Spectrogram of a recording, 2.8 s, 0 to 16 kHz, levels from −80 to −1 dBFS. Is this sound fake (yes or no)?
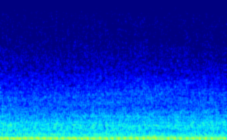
no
